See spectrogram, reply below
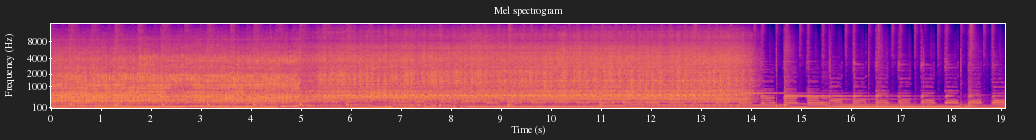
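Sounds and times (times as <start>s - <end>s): angle grinder running: 0.0s - 14.2s.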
